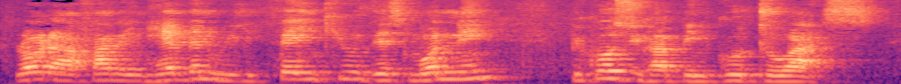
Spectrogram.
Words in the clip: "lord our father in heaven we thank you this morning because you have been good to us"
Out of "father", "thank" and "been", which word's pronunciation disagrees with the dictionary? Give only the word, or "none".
none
